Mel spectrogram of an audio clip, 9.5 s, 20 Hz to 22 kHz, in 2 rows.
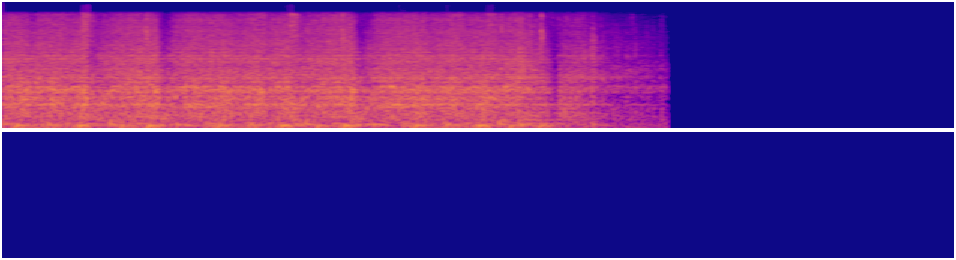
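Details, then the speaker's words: Mercedes 300D diesel, sat in a field three years with water in the fuel system, cranks evenly for seconds with no firing at all; no start, suspected from water in the fuel. "I guess it's not firing it's not firing whatsoever no sign of it so maybe it is like unhappy about the water in the there"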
